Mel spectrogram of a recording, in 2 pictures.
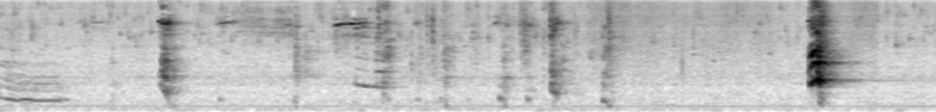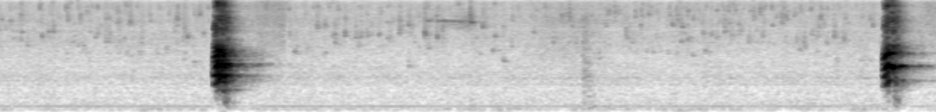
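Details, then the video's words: Pembroke Welsh Corgi named Remington barking at a new toy under the Christmas tree, trying to say hello; short sharp barks spaced a few seconds apart, preceded by faint whimpers and small scuffling sounds. "Corgi Christmas"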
